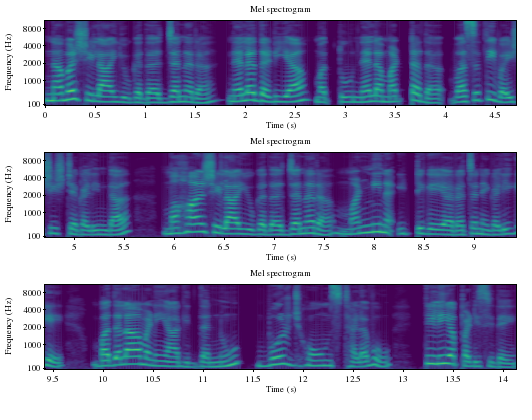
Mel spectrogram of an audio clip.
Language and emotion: Kannada, neutral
